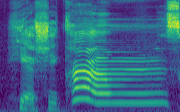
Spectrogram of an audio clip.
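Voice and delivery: excited cry. Acted. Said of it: "cried Bear".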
